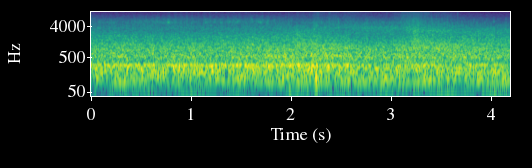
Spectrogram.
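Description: Fabric rustles as it is moved.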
